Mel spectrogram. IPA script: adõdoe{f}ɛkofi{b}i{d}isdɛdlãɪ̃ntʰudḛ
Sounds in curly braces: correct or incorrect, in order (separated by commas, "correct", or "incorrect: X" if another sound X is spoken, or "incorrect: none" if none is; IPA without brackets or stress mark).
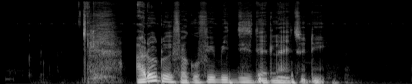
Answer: correct, correct, correct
